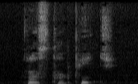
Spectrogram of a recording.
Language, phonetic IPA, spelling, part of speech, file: Polish, [rɔsˈtɔpʲit͡ɕ], roztopić, verb, LL-Q809 (pol)-roztopić.wav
